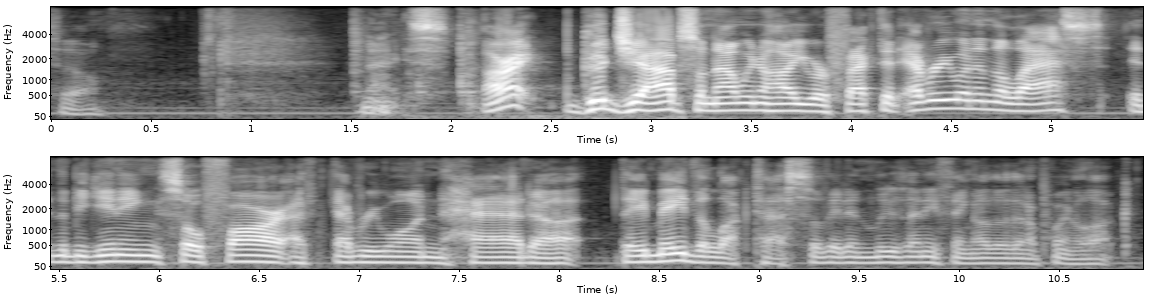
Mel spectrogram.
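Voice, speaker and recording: A man's voice: mid-range voice, fairly quick, a bit bright, no room sound. A man running a live tabletop game as game master, explaining rules in a chatty way with lots of fillers.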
